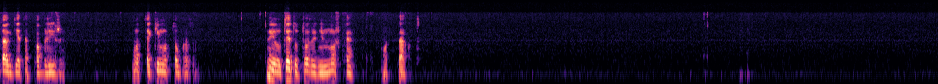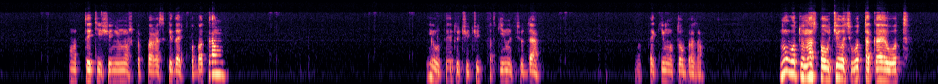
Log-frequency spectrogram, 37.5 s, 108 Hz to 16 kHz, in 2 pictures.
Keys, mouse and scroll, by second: 0.4 click, 2.2 g, 4.4 middle click, 9.9 click, 9.9 g, 10.5-11.5 scroll down 1, 13.0 middle click, 16.1 click, 16.9 g, 23.5 click, 23.5 g, 26.5 click, 27.4 g, 32.0 click, 33.4 g.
